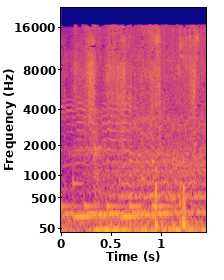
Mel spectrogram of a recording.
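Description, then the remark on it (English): A steady insect buzz drones continuously, its pitch wavering slightly, made by a small flying creature that looks like a mosquito but is not one, with no voices present. “It looked like a mosquito, but definitely wasn't.”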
